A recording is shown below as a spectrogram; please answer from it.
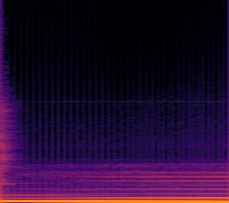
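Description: Rockit HackMe synthesizer sounding a held note from its two oscillators while the oscillator mix knob is turned: the higher tone fades away as a lower tone fades in and grows louder.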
